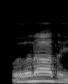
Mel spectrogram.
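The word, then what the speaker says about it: Bernard: 버나드 영어로 발음하면 버나드가 되죠.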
